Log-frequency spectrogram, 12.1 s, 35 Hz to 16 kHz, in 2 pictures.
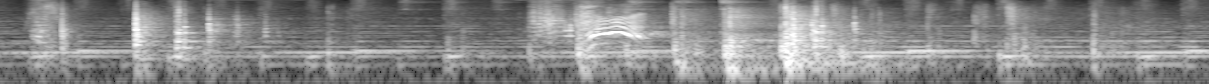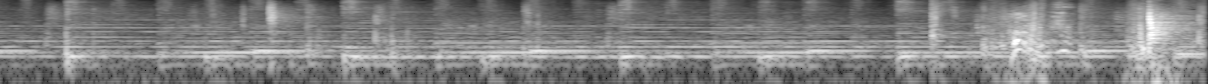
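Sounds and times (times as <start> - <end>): film music: 0.0 - 12.0
wooden practice swords clacking: 0.3 - 1.5, 11.7 - 12.0.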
